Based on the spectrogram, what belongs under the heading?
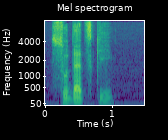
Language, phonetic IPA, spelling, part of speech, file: Polish, [suˈdɛt͡sʲci], sudecki, adjective, Pl-sudecki.ogg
